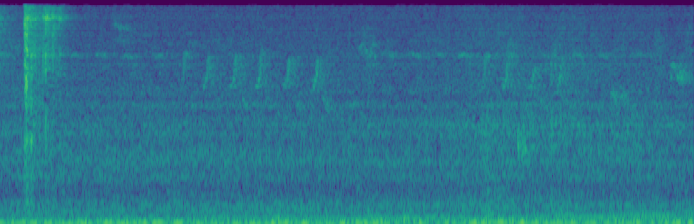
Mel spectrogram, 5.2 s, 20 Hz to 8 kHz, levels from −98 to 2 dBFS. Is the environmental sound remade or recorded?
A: remade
